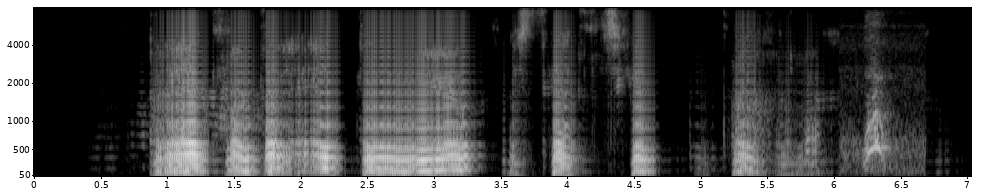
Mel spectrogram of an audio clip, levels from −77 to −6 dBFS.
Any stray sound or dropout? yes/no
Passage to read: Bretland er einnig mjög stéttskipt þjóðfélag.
yes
